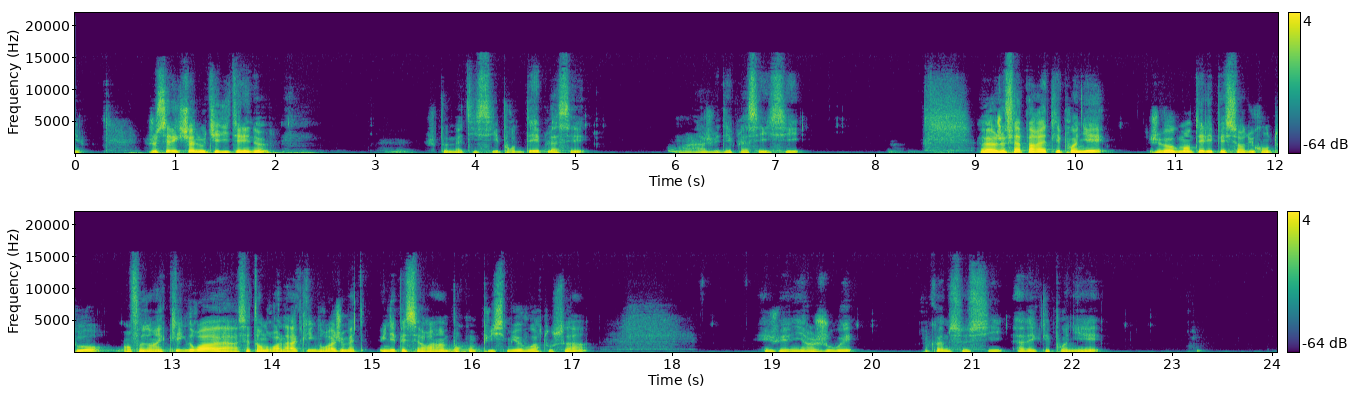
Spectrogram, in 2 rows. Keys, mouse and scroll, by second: 1.7 click, 3.7-6.4 drag, 7.2-8.7 drag, 9.3 ctrl+a, 14.2 right click, 15.2 click, 15.7 click, 16.1 click, 17.8-20.7 drag, 21.8-23.3 drag.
